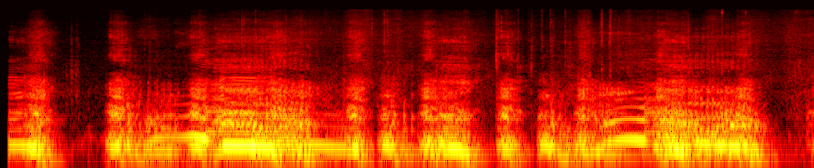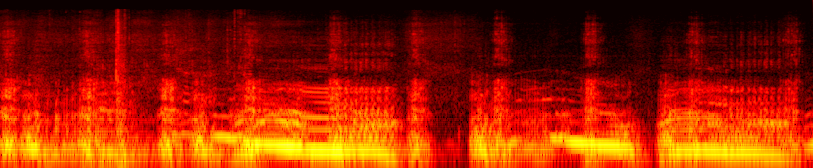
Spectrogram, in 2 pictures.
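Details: Stage II lions at Antelope Park roar together in deep, rumbling bouts, long moaning calls broken by brief pauses.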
